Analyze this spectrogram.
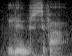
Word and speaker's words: Lucifer: Actually, it's pronounced Lucifer.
